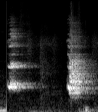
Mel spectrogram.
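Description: A large dog barks twice nearby, loud and sharp, with a short gap between the two barks.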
